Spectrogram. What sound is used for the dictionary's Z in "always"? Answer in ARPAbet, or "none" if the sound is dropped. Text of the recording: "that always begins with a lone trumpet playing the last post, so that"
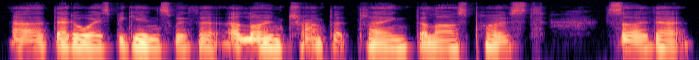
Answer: Z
